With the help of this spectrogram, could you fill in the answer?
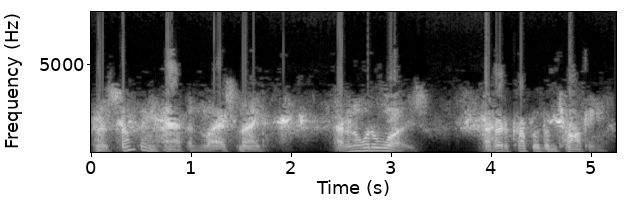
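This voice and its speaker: Wary camp worker, very noisy recording. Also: male voice, lowish voice, very animated, a little fast. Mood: uneasy. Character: wary, uneasy man helping run a relief camp. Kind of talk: old-time radio drama acting. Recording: muffled old radio with heavy noise.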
